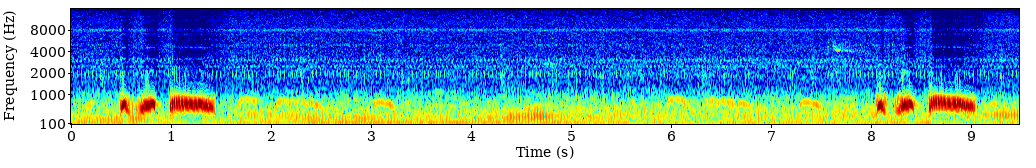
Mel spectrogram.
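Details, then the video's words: Spotted dove trapping-lure call: a clear cooing phrase at the start and another near the end, each clipped notes then a long coo, with faint echoing coos and a steady low hum between. "Suara Pancingan Tekukur Pikat||Yang sangat gacor"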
